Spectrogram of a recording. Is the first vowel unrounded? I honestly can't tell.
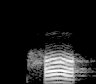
no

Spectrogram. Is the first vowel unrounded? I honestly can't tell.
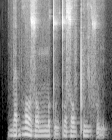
yes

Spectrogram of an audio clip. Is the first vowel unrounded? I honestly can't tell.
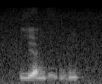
yes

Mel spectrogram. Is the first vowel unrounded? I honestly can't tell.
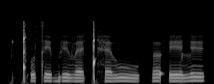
no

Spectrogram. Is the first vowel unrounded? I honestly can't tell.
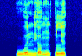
no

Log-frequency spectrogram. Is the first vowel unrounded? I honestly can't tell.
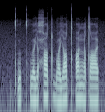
yes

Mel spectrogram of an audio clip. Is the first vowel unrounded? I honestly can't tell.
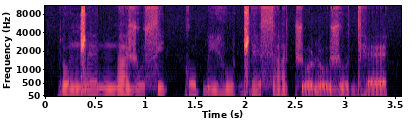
no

